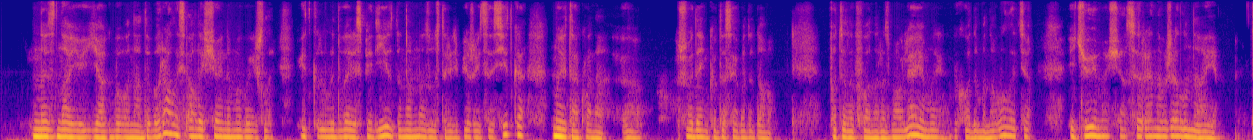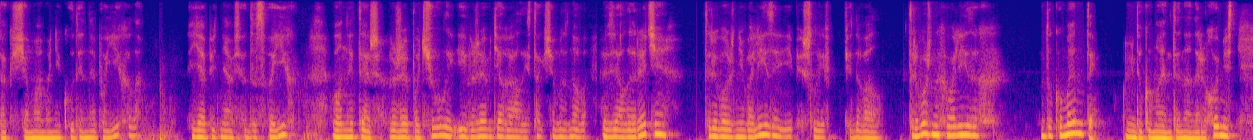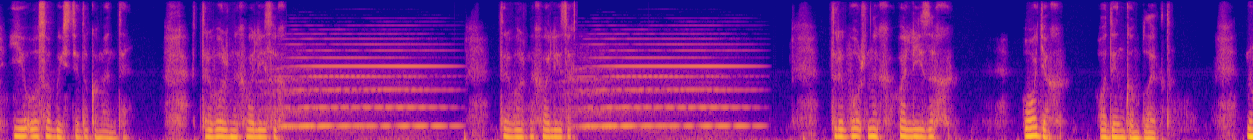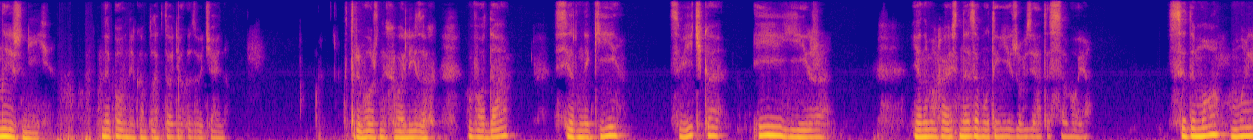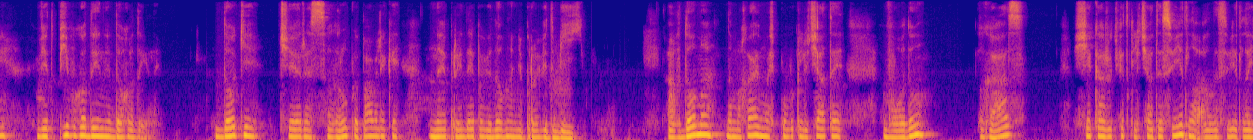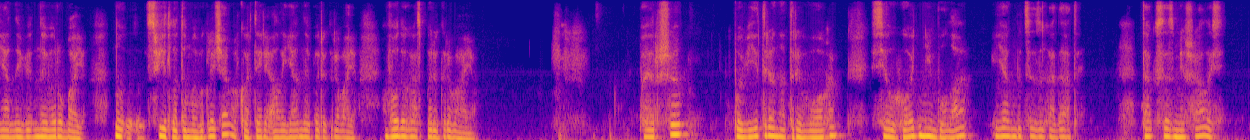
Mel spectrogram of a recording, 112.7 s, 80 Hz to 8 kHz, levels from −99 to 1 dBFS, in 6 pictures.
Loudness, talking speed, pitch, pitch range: -20 LUFS, 90 wpm, 150 Hz, 140-165 Hz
